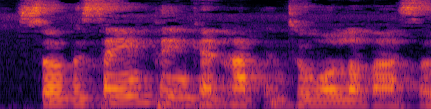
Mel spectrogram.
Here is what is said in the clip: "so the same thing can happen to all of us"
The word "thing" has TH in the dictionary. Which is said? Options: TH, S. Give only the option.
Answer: TH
